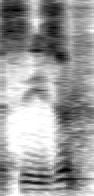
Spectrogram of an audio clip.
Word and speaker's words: Caesar: Yeah, I prefer Caesar over you're probably Kaiser right. spelling. I studied Latin for like 6 years. It's that hard C is just in my brain forever now.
